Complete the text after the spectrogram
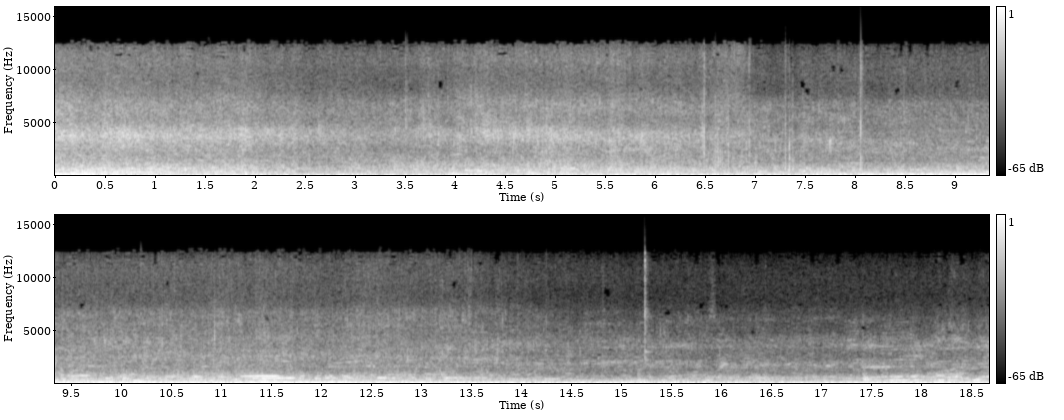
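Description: A boat's engine rumbles steadily.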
